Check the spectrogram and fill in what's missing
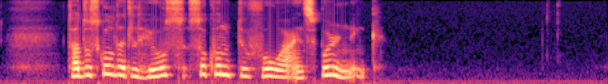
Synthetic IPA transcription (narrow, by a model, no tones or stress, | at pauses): t̪ʰɑːd̪ʉːskʊld̪ət̪ʰl̩hʉːssoːkʰʊn̚d̪ʉːfoːɑʔæ̰ɪnspʉlnɪ̰ŋɡ̥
